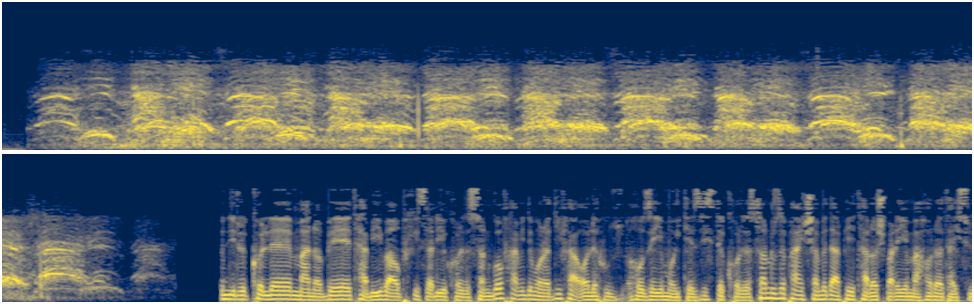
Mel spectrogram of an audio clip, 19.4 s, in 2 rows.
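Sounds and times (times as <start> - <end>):
funeral crowd chanting slogans: 0.3 - 11.4
speech: 12.0 - 19.3.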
